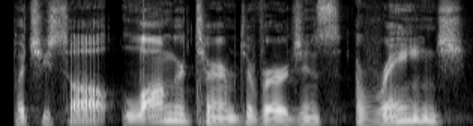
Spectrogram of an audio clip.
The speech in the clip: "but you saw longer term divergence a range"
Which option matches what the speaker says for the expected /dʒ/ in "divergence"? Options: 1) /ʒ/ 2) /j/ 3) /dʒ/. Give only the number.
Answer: 3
